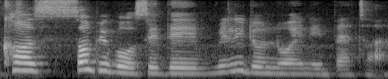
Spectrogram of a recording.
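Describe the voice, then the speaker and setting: Somewhat breathy, a woman talks at a moderate pace. Her voice is fairly low-pitched, with a dark, mellow tone. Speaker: podcast host. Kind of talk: interview.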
